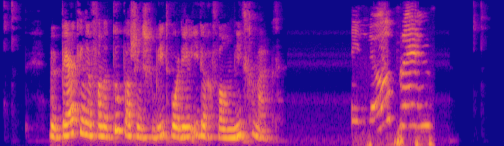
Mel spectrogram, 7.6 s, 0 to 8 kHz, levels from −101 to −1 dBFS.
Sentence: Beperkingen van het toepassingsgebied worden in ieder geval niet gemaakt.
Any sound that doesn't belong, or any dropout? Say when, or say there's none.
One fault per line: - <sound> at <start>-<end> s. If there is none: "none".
- throat clearing at 5.3-6.5 s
